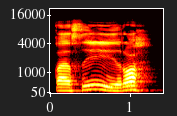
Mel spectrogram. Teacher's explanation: গোল তায়ের কাছে থামতে গেলে এটি হা হয়ে যাবে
